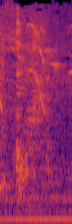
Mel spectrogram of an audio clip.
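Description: A hen clucks briefly over a steady low hum in a rural farmyard setting, the call close and fairly loud.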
